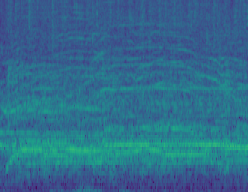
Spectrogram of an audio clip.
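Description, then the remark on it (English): Steady audience applause mixed with cheering and scattered whoops at a live show, a loud, dense wash of clapping for the act that holds evenly for the whole moment with no clear talking over it. “Give it up again for ….”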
